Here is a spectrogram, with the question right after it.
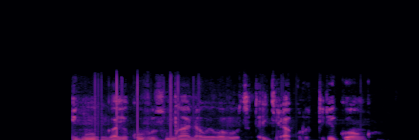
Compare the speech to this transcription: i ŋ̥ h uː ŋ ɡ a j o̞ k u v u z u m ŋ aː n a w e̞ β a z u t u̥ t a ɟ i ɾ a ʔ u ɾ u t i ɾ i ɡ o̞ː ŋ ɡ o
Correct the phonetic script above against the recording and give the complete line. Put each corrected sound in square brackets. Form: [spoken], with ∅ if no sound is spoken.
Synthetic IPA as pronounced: i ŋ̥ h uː ŋ ɡ a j o̞ k u v u z u m ŋ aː n a w e̞ [w] a [v] u [t͡s] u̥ t a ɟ i ɾ a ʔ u ɾ u t i ɾ i ɡ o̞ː ŋ ɡ o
